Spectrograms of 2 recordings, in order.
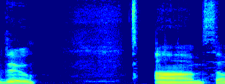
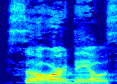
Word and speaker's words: Deus: Or Deus, I may be pronouncing it wrong. I think Dos is like the Hispanic maybe way to pronounce it in Spanish, in Espanol.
